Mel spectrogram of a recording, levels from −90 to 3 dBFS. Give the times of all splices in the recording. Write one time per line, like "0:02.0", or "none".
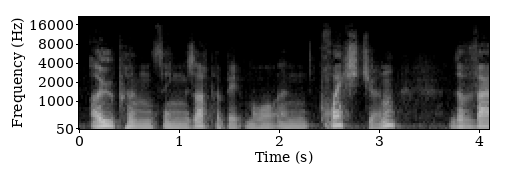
none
